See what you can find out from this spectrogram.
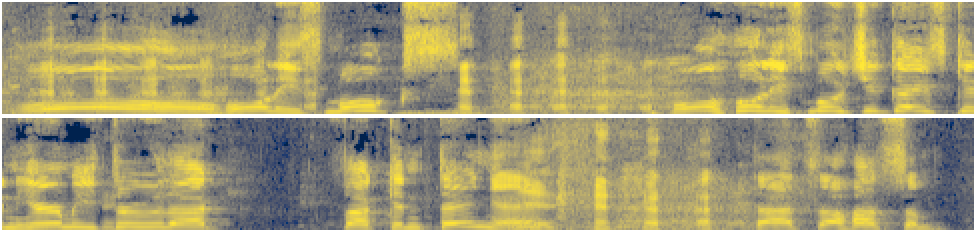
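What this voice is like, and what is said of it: Exaggerated Canadian accent. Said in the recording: “It doesn't pick up anything in a Canadian accent.”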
